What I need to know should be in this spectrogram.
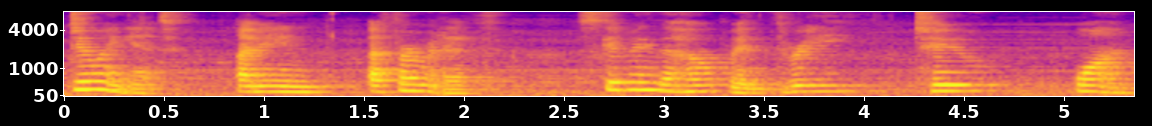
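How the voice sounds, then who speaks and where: A woman plays a courteous female ship's computer AI with a crisp, exact delivery. Her lines come out dry and processed like a machine's. The sound is roomy, with steady noise underneath. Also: medium pitch, unhurried, natural voice. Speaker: ship's artificial intelligence. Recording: roomy game audio with background noise.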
